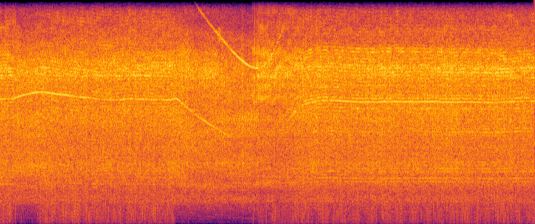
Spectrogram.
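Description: An angle grinder grinds harshly against metal.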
